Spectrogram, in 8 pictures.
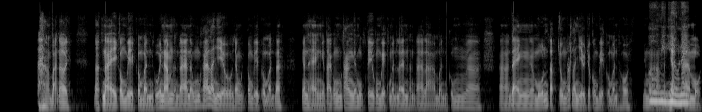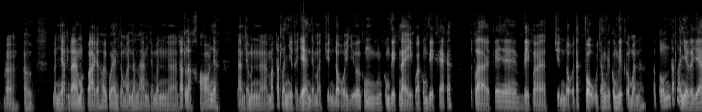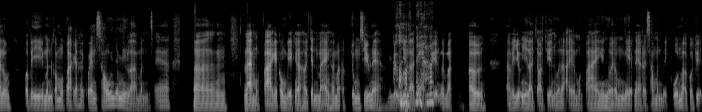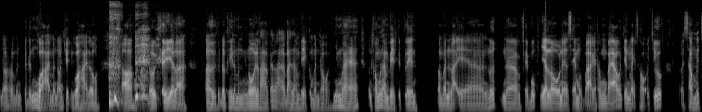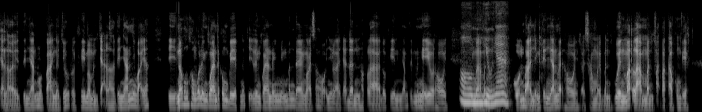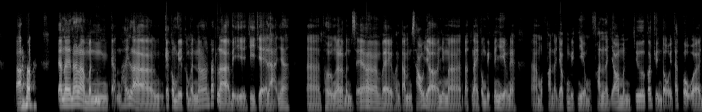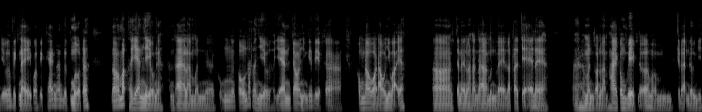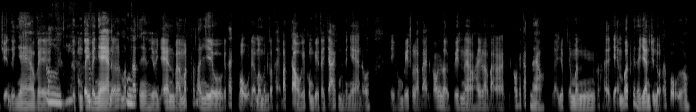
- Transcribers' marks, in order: tapping; chuckle; laughing while speaking: "hoài luôn"; chuckle; other background noise; unintelligible speech; laughing while speaking: "Đó"
- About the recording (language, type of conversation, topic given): Vietnamese, advice, Làm sao để giảm thời gian chuyển đổi giữa các công việc?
